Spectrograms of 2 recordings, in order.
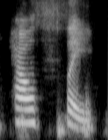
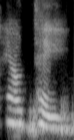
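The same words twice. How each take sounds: First: Tongue between teeth on the th of "Healthy". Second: "healthy" with a t in place of the th; mispronounced th. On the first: Teacher correcting the student's th, correct th sound. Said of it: "Put the tongue in between the two teeth". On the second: Teacher mimicking the student's mistake, t for th. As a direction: say "healthy" as "hel-tee". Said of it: "not healthy". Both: Shown as a demonstration.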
